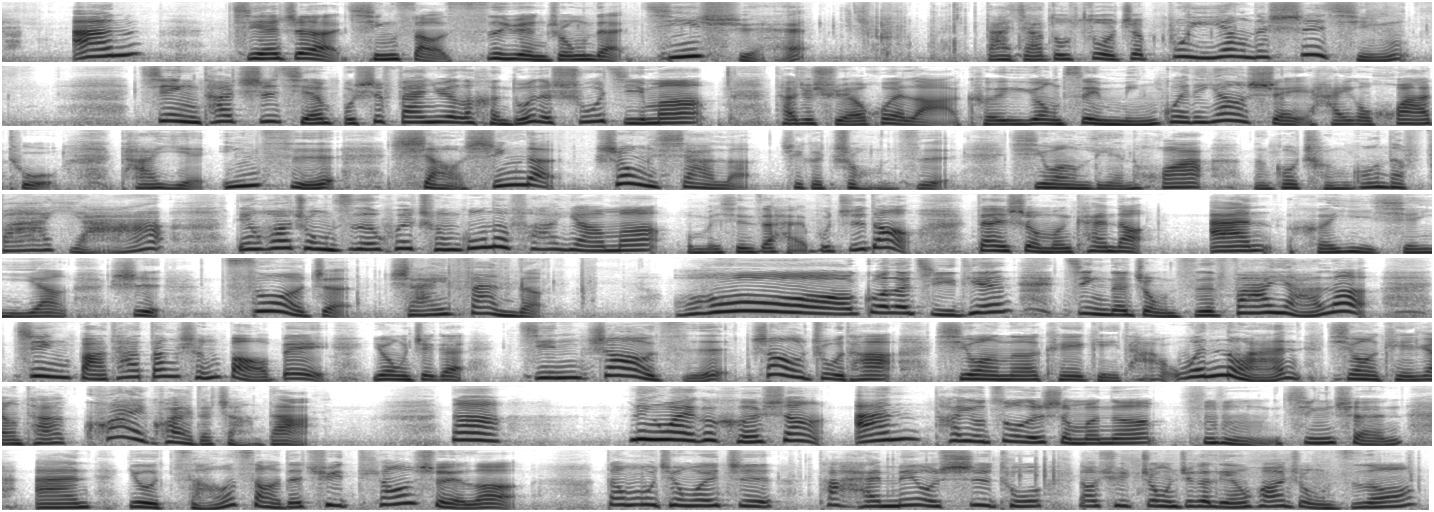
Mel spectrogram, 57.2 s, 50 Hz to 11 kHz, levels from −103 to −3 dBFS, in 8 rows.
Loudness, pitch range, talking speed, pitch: -23 LUFS, 205-325 Hz, 225 characters per minute, 250 Hz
